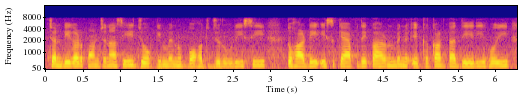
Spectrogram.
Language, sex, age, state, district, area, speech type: Punjabi, female, 30-45, Punjab, Bathinda, rural, spontaneous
